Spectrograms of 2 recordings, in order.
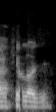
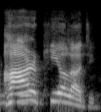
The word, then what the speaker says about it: archaeology: Logy is not the right way to pronounce any word.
